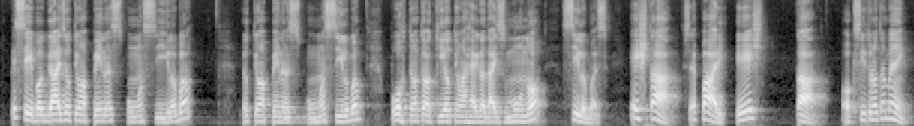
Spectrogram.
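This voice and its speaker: A man's voice: on the high side, lively intonation, unhurried. Emphatic Brazilian man teaching grammar. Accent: Brazilian Portuguese. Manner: emphatic, quizzing the viewer with rhetorical questions. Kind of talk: exam-prep grammar lesson.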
